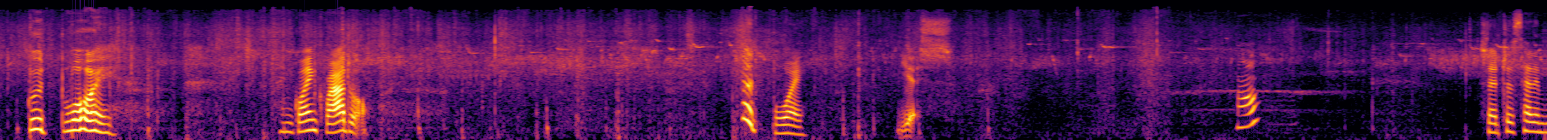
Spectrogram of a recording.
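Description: Horse hooves thud softly on sand.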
